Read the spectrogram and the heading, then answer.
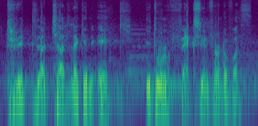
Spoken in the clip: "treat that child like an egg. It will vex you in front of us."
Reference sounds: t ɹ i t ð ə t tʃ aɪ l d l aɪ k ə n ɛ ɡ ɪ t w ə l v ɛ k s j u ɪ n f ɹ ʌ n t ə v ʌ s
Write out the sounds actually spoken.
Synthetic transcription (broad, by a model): t ɹ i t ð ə t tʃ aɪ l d l aɪ k ə n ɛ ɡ ɪ t w ə l v ɛ k s j u ɪ n f ɹ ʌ n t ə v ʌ s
